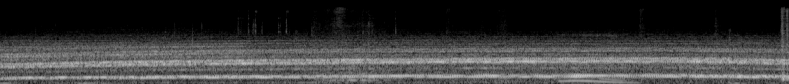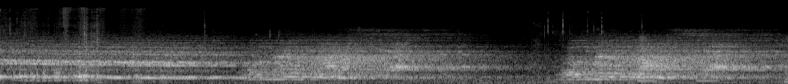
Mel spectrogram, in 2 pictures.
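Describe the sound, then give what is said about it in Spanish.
Air raid alert sirens wail across Japan during an overnight warning over a North Korean missile launch. The loud, sustained tones hold steady with slight pitch drift, and rougher noise joins after the midpoint. “Y este es el sonido de las alertas antiaéreas que han sonado en la pasada madrugada en Japón.”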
